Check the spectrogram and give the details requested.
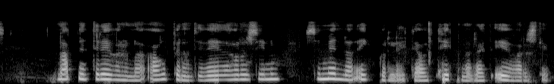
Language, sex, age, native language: Icelandic, female, 30-39, Icelandic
